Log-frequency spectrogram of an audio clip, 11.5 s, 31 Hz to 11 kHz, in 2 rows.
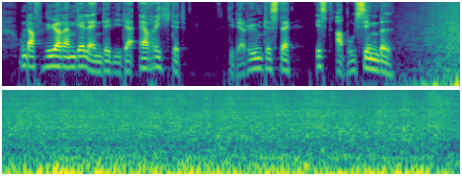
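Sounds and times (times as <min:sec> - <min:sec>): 
speech: 0:00.2 - 0:05.5
cruise ship ploughing through lake water: 0:05.0 - 0:11.4
wind buffeting: 0:05.0 - 0:11.4.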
